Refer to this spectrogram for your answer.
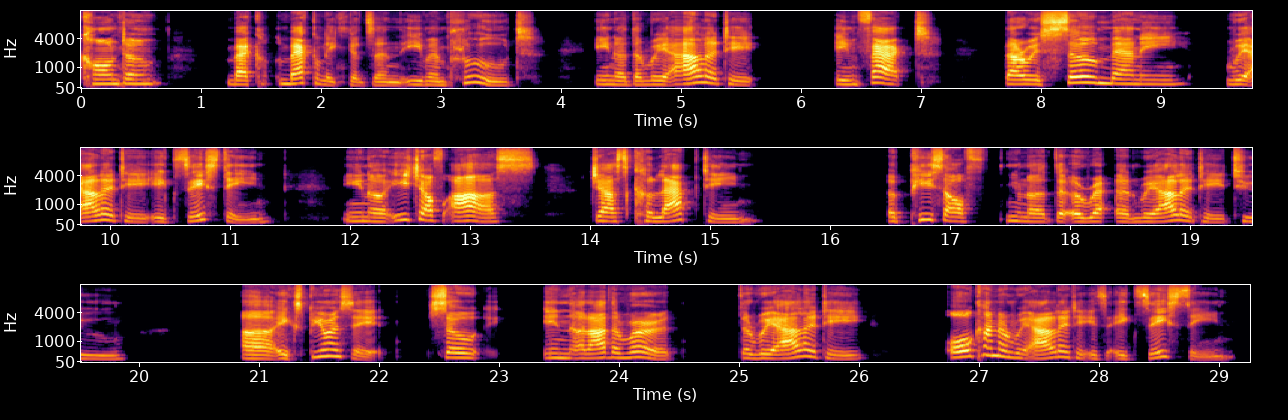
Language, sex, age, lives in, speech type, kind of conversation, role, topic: English, female, 45-49, United States, conversation, unstructured, none, What is the best piece of advice you have heard lately, and how has it changed you?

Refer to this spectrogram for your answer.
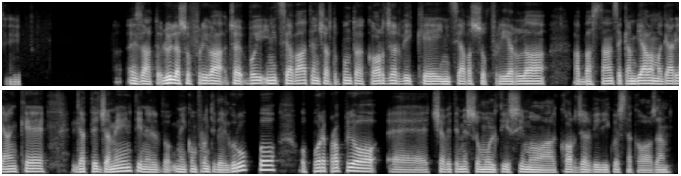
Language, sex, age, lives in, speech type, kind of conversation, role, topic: Italian, male, 50-54, Italy, conversation, podcast, host, Puoi raccontarmi di una volta in cui hai sbagliato e hai imparato molto?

